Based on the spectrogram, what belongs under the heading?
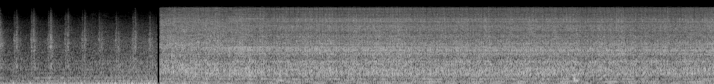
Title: Engine Ignition Misfires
